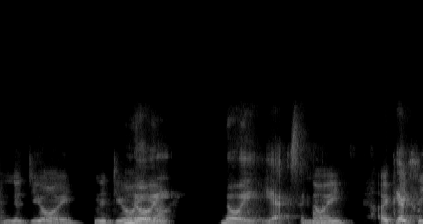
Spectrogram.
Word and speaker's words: Ndoye: Ndoye.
